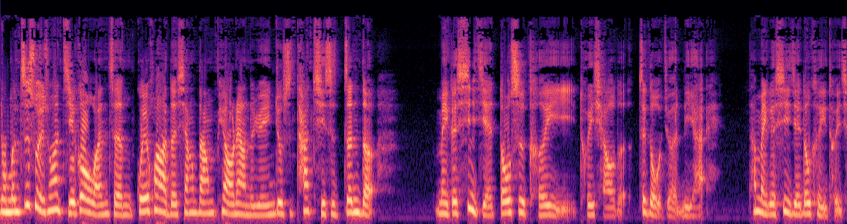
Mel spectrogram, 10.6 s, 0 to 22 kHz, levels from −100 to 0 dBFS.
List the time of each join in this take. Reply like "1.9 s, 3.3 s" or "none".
none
